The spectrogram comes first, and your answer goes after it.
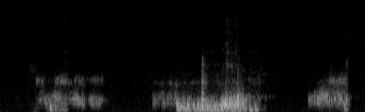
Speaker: okay so crackles happen when we have water in the lungs some kind of fluid not maybe not water some type of fluid in the lung whether that's from pneumonia or an infection um or whatever so it's kind of a low pitched bubbly sound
